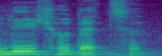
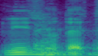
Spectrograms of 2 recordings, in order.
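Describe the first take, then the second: First: The second syllable starts with an 'sh' sound. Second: The second syllable starts with an 's' sound. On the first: The speaker calls it wrong. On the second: The speaker calls it right.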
